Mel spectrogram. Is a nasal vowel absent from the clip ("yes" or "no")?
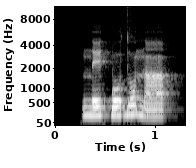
no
